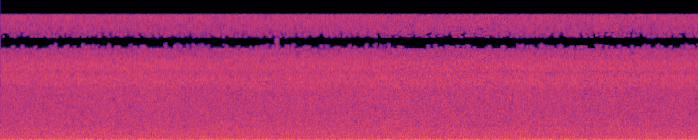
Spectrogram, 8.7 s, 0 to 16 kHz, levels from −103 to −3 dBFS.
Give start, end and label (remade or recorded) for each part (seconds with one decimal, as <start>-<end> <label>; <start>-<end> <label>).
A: 0.0-4.8 remade; 4.8-6.4 recorded; 6.4-7.3 remade; 7.3-8.0 recorded; 8.0-8.7 remade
